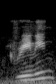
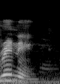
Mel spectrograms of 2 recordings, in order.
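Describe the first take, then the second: First: The first vowel is a long 'ee' sound. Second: The first vowel is a short 'i' sound. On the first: The speaker calls it wrong. "instead of saying gree, greening" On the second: The speaker calls it right. "give me a good short I sound"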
